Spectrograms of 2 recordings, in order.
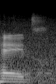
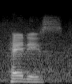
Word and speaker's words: Hades: of the bay of aids hades believe it's pronounced he's on a very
